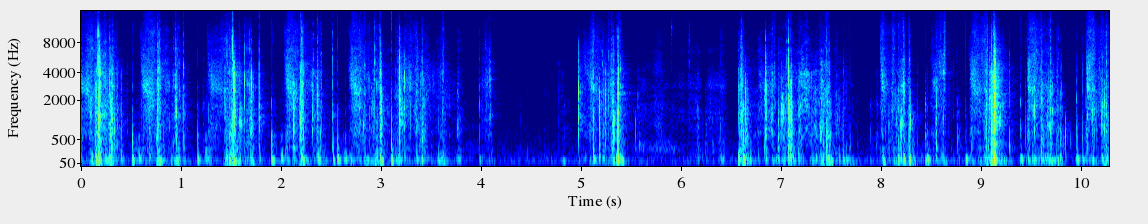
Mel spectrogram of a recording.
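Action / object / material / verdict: flick / stack of loose paper sheets / paper / none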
